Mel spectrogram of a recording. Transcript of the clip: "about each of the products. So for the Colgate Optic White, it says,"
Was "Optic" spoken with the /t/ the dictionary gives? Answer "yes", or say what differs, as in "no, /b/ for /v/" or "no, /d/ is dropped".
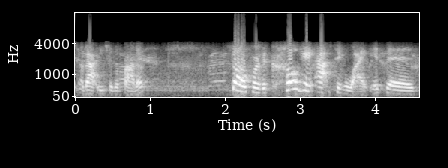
no, /s/ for /t/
